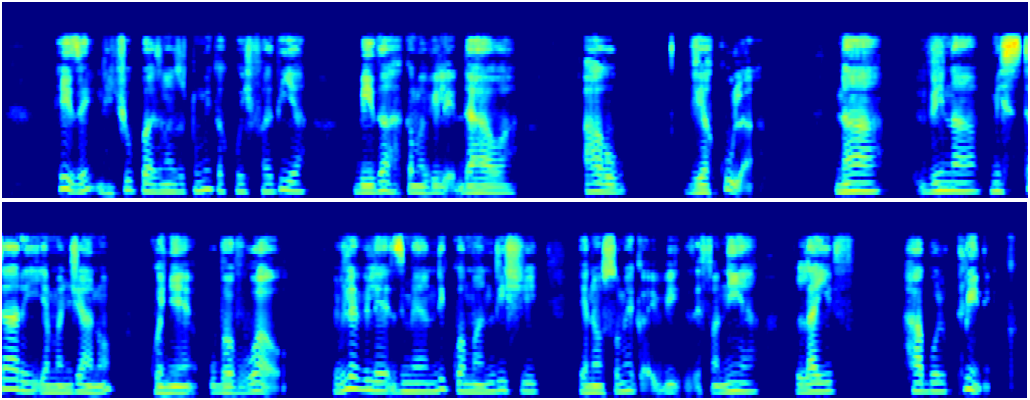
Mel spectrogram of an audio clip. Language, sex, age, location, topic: Swahili, male, 25-35, Mombasa, health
